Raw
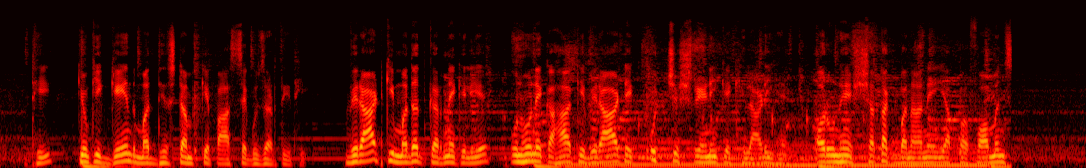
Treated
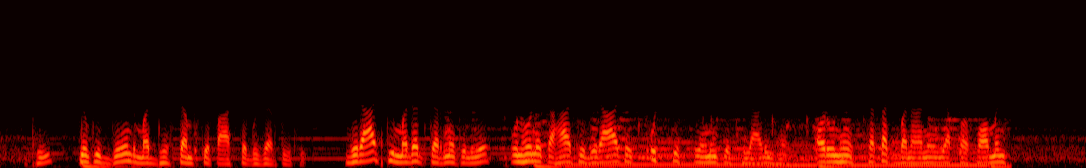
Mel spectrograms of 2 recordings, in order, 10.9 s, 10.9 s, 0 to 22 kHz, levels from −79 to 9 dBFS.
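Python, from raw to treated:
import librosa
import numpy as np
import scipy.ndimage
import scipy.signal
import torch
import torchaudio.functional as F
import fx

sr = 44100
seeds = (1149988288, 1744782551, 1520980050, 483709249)

y = scipy.signal.sosfilt(scipy.signal.butter(8, 1000.0, 'lowpass', fs=sr, output='sos'), x)
y = fx.low_shelf(y, sr, hz=120.0, db=-5.0)
y = y * 10.0 ** (-4.5 / 20.0)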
